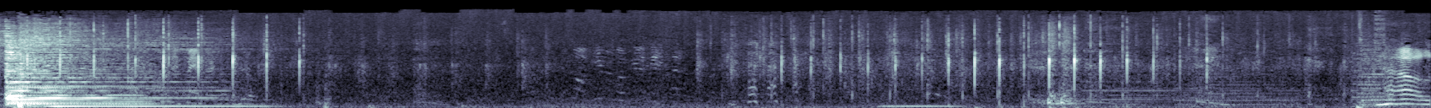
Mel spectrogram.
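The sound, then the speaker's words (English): An audience claps in praise to the Lord at a church service. Steady rhythmic hand claps beat over music, thin out in the middle, then return sharper and louder toward the end. “Come on, give the Lord a good hand clap of praise.”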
